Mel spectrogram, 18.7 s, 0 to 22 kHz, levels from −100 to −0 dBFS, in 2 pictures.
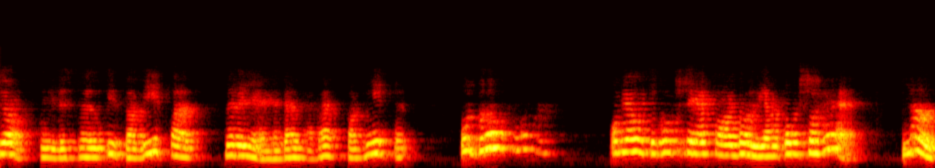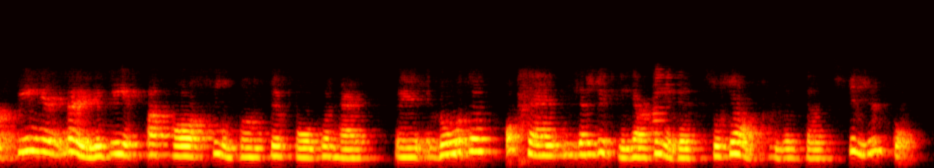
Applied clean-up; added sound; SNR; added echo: neural mask model DeepFilterNet 3.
